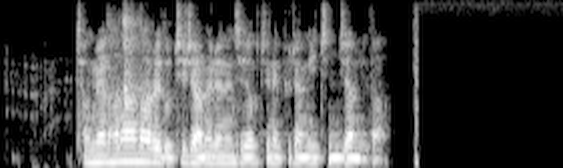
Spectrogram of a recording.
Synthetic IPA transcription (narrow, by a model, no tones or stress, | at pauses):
t͡ɕaŋmjʌnɦanaɦanaɾɯɭnot͡ɕʰid͡ʑianɯɾjʌnɯnt͡ɕe̞jʌk̚t͡ɕ͈ine̞pʰjod͡ʑʌŋit͡ɕind͡ʑiɦamɲida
